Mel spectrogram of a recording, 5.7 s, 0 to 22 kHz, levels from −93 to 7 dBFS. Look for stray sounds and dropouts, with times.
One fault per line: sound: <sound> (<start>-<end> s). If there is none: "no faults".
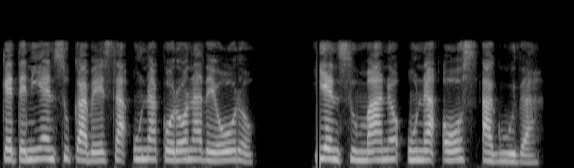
sound: dropout (3.2-3.2 s)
